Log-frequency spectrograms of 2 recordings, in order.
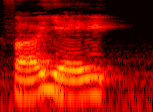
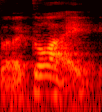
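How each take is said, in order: First: The second word begins with a Y sound. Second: The second word begins with a D sound. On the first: The speaker calls it right. "It's Pho Ye" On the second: The speaker calls it wrong. "it's not Pho Doi"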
